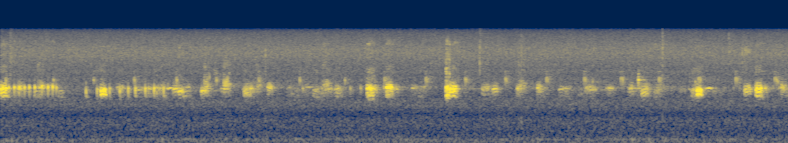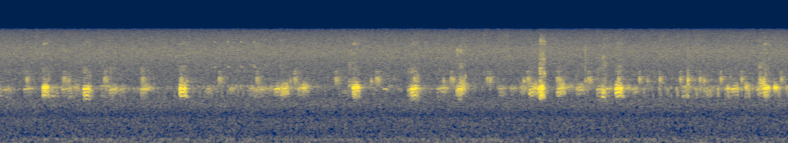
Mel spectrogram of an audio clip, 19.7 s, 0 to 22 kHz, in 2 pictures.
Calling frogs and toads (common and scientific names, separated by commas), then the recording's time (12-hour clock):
Bischoff's tree frog (Boana bischoffi), Cochran's lime tree frog (Sphaenorhynchus surdus)
3:00am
